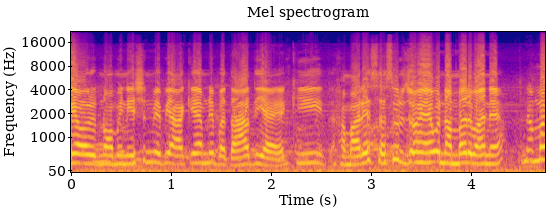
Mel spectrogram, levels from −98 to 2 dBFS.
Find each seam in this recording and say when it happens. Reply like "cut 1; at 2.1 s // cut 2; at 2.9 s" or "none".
none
